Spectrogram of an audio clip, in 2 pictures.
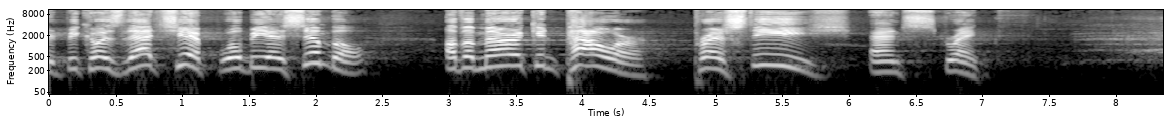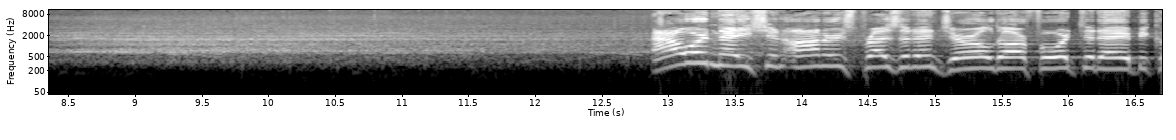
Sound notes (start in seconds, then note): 8.3 applause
